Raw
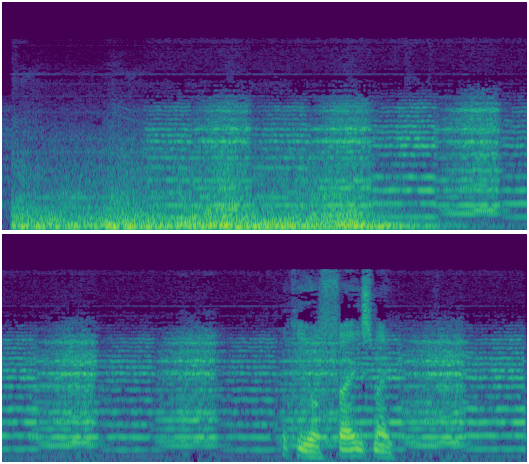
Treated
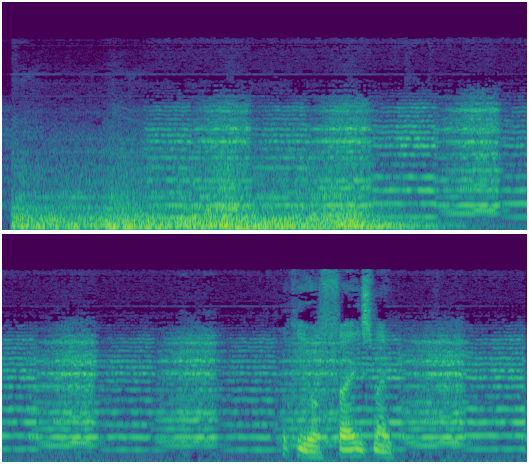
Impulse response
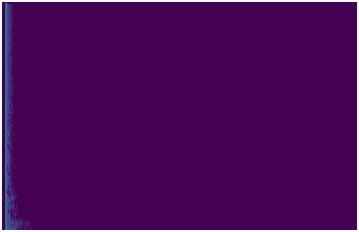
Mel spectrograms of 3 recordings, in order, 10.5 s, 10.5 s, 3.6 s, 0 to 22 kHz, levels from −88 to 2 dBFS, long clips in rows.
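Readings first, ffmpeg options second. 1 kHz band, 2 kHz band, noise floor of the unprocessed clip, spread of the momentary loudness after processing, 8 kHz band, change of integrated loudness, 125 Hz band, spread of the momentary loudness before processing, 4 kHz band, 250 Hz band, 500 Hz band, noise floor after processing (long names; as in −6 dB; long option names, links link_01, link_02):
+2.0 dB, +2.5 dB, −34 dBFS, 11 LU, +4.0 dB, +2.0 dB, +1.0 dB, 12 LU, +3.0 dB, +3.0 dB, +3.0 dB, −31 dBFS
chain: -filter_complex "[0:a]asplit=2[link_01][link_02];[1:a]atrim=start_sample=2205,highshelf=frequency=9700:gain=11[link_03];[link_02][link_03]afir=irnorm=-1:irlink=0,volume=1dB[link_04];[link_01][link_04]amix=inputs=2:normalize=0,volume=-2.5dB"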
